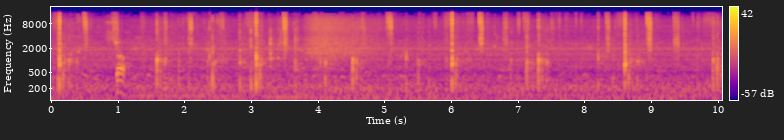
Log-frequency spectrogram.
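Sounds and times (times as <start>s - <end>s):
tennis balls bouncing on hard court: 0.0s - 0.6s, 1.4s - 10.0s.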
